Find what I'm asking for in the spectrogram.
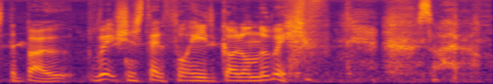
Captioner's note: laughs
